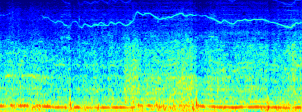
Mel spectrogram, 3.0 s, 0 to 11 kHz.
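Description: Peugeot 307 WRC rally car on a gravel stage of the 2005 Acropolis Rally, its engine droning loud and close with a steady low tone, brief gear-shift blips and a high whine over continuous roar.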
